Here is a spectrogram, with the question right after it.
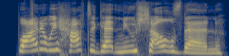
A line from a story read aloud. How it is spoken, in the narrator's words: cried Jasper in a very frustrated voice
